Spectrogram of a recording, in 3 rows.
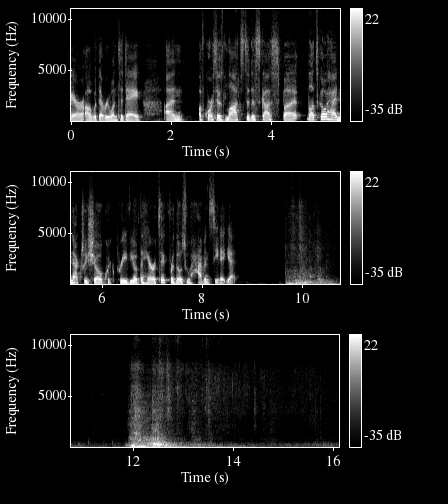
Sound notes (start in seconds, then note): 9.6 thud; 11.7 banging door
